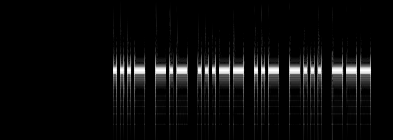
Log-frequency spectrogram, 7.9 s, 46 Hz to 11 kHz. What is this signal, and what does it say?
Morse code, heard as a keyed tone, about 17 wpm, 700 Hz. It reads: VK3UBO
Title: DXCC-100 Call Signs - 6 Characters - Repeated 2x - 17wpm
